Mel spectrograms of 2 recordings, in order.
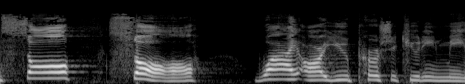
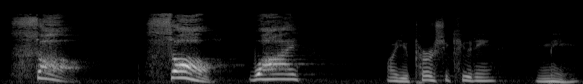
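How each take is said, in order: First: Emphatic call. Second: Saul, Saul said much softer, hushed and drawn out; a grieved, hushed rebuke rather than a shout; soft emphatic rebuke. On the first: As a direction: call his name out like a rebuke from heaven. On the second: Jesus rebuking Saul on the ground, in a soft hushed voice. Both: Acted. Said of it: "The repetition is emphatic".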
